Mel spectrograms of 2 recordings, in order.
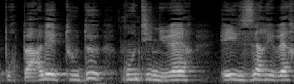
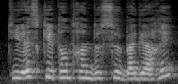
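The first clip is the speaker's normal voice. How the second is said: higher-pitched, cautious asking; tentative question; 7 semitones higher than usual. A narrator's reading. Alice dares to ask the king, tentative. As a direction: venture the question. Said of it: "se risqua-t-elle à demander".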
